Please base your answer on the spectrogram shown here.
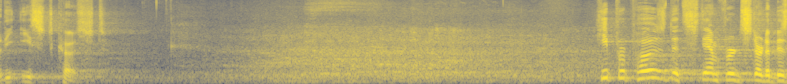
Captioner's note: laugh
